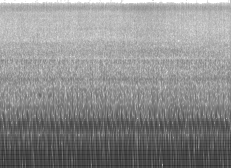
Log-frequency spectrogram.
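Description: ATV engine idling with a steady, fast low throb, no revving.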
